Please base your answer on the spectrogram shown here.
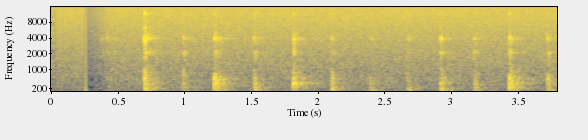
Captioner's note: footsteps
